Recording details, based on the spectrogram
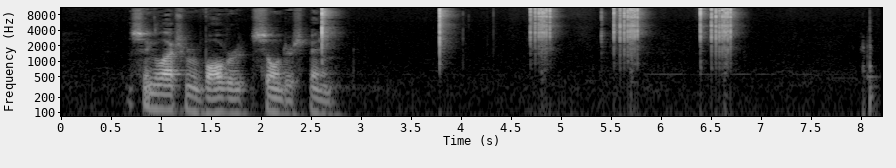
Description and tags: Single action revolver cylinder spinning (great for Russian Roulette or an Old West scene)
action, cowboy, roulette, spin, spinning, west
